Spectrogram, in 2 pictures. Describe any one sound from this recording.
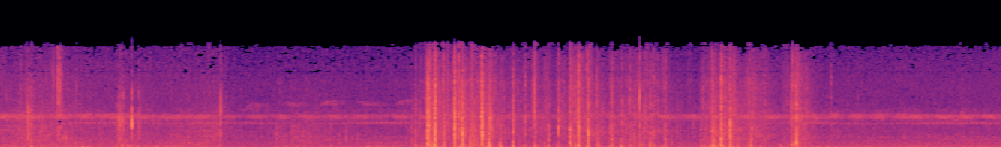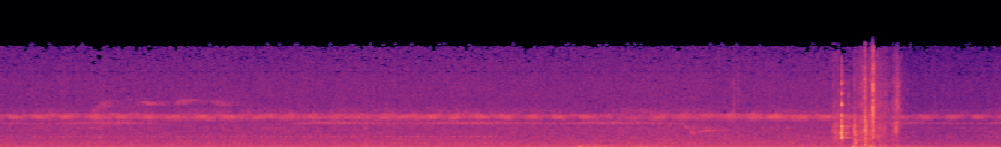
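Boots crunch on dry leaves and dirt with footsteps.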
